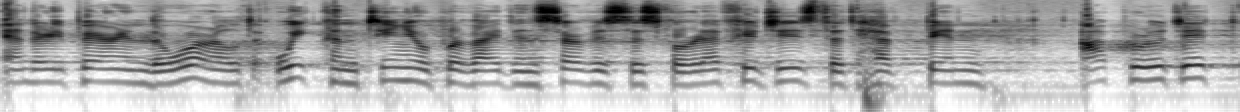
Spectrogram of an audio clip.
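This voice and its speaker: A woman's medium-pitched voice with an Albanian accent, monotone and flat in intonation, at a moderate pace over noticeable background noise. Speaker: refugee services worker. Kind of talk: sermon.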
